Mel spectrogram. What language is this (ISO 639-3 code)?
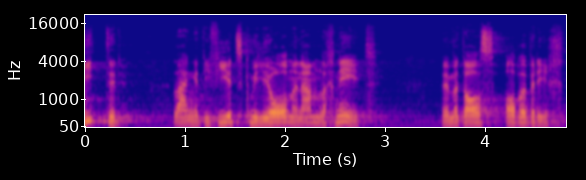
gsw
